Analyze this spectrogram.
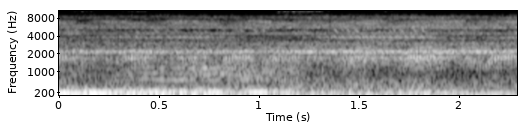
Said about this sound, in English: We have a little social behavior going on here among some forest elephants. In the background, of course, there are frogs and insects of the wet tropical forest night.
